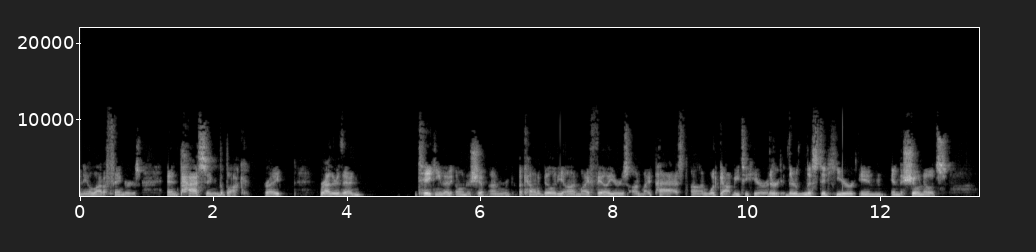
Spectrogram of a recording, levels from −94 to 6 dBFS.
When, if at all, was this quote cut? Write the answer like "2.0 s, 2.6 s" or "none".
10.3 s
